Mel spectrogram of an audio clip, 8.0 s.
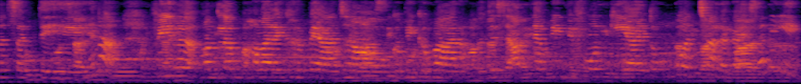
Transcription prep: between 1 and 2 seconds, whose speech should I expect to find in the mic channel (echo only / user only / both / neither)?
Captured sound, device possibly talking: echo only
